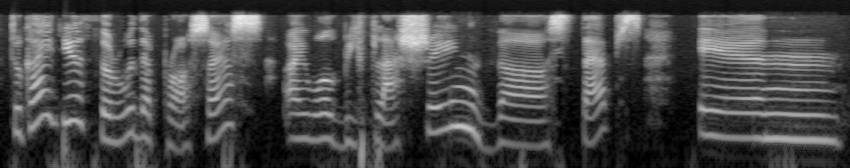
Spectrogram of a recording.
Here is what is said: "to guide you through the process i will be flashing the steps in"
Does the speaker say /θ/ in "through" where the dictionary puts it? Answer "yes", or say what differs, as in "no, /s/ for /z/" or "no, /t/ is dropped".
yes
